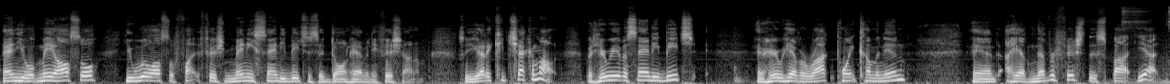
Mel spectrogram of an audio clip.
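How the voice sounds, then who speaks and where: A middle-aged man hosting a fishing show, talking outdoors on a lake boat with a lapel mic, excited as he coaxes and lands a fish. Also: on the high side, fast talker, soft background music. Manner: excited, coaxing the fish while landing it.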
